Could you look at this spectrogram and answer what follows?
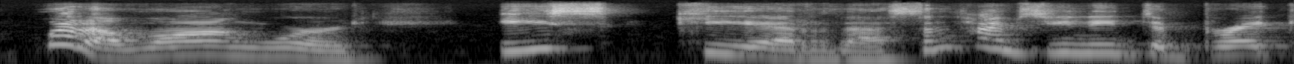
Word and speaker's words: izquierda: And that word izquierda is hard for a lot of people to pronounce. What a long word. Izquierda.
